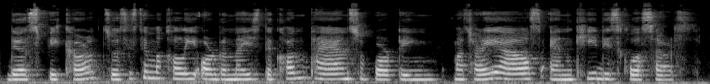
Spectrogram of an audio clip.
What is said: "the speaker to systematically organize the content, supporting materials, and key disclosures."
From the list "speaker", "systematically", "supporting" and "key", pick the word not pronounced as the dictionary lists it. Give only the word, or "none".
systematically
